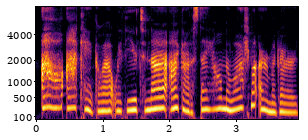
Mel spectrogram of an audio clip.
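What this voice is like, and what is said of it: Put-on Southern Belle accent. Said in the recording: “what's this accent I got? ... It's very Southern Belle. ... That was amazing.”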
